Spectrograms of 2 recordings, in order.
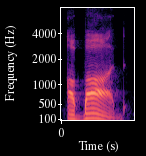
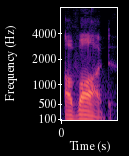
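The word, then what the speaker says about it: עבד: The word used here for work is abad. Actually the way you pronounce it is avad.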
